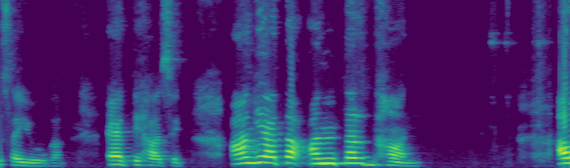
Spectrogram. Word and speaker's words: अंतर्धान: आगे आता अंतर्धान अब हम लोग क्या बोलते से अंतर ध्यान हो गए भगवान जी आए और अंतर ध्यान हो गए अंतर ध्यान नहीं होता है अंतर धान होता है यहां पर आपको ये चीज याद रखनी अंतर धान ना कि अंतरध्यान आगे आनुषंगिक ये वर्ड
